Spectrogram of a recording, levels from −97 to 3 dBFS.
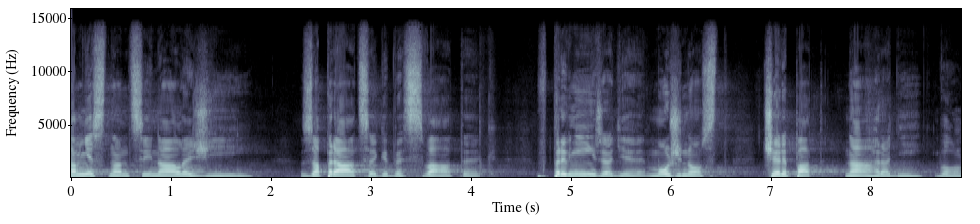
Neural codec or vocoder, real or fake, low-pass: none; real; 14.4 kHz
